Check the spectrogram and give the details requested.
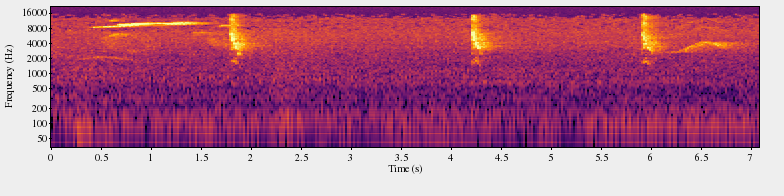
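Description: Near silence with faint small-bird calls: three short sharp chips about two seconds apart and a couple of thin whistled notes.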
